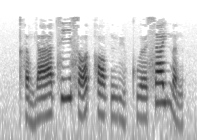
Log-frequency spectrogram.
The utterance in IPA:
kʰɐ˨˩mjaː˨˧ t͡siː˥sɔː˨˥t̚hɔː˨k̚ myː˨˩ kʷʰœː˨saː˥jn̪ɐ˨˩n

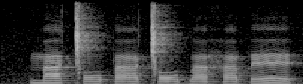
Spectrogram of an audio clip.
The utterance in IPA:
maː˥ǀɔ˩˧˩ paː˩˧˩ǀɔː˩˥ ba˨˩˦ ha˩˧˩pɛː˧˥˧

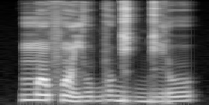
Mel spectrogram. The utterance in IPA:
mɔ̃˦fɔ̃˦˨ ju˧bo˦ɡi˧ ɡ͡bi˧ɾu˦

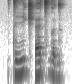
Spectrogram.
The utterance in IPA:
ti t͡ʃʼɛt͡sɡɵd

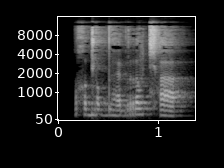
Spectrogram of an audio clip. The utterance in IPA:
χɯɡjɔɡdʱæɡrʌv t͡ɕʰa

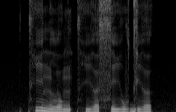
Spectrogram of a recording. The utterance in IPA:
t̪ʰiː˥˨nlo˩ŋt̪ʰi˩˧ə̯ siː˧˥wdi˧ə̯

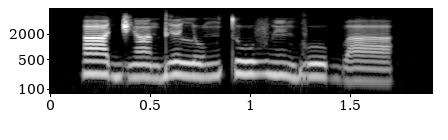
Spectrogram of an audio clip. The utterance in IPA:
a˦˨d͡ʒã˨ dɪ˦˨lu˨˦ŋtuː˦ vĩ˦˨ɡuː˦˨ ba˦˨

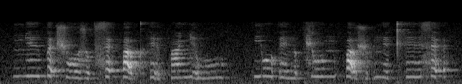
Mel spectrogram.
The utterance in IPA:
ɲe˦ɪ̯ pɛ˦ʔʃo˨ʊ̯zʊ˦ʔ sʰɛ˦ʔpa̰˦˨ʊ̯kʰḛ˦˨ɪ̯ pã˦ɲḛ˦˨wu˦ | jo˦ʊ̯ʔe˨nʊ˦ʔ t͡ɕo˦ʊ̯ ŋʊ˦ʔpa̰˦˨ʊ̯ʃʊ˦ʔŋe˨ kʰe˦ɪ̯sʰɛ˦ʔ

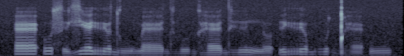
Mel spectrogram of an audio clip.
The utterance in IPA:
æː˦ʔʊ˦sɪ˩ zʲæ˥rʲʌ˦duː˨mæː˨ dʱʊː˨ɡʱæː˦ dʱɪː˦nːʌ˨ʔɪ˥ rʲʌ˥bʱʊ˥ɡ͡ǃæː˩ʔuː˦

